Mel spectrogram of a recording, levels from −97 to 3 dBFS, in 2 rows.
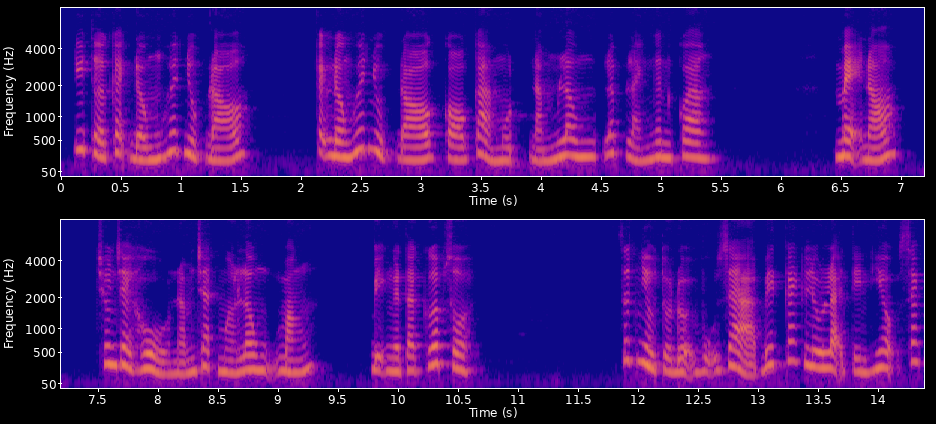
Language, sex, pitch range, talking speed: Vietnamese, female, 200-270 Hz, 205 wpm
